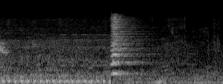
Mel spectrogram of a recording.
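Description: A vehicle engine running with a low, rapid, even throb, then a short, high horn toot about a second in, after which the engine sound drops away.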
